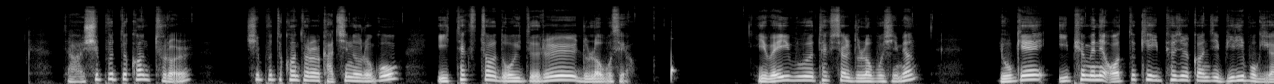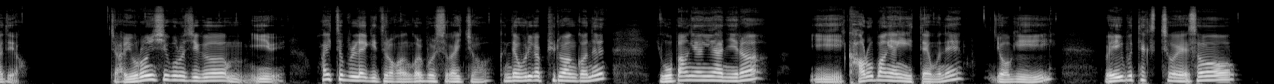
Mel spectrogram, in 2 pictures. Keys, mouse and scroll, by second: 6.7 ctrl+shift+click, 12.6-13.6 scroll down 3, 17.3-17.9 scroll up 3, 22.5-22.8 scroll up 3, 22.9 middle click.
